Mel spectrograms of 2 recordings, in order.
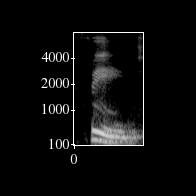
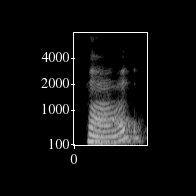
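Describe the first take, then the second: First: फेड with a long a that sounds like the letter's name; long a in fade. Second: फैड with a short, open a as in bat; short a in fad. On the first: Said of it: "फेड में आप ए को feel कर सकते हो". (फेड में लंबी ए की आवाज़) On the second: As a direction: say फैड with the short a, not the name of the letter. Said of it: "तो ये आपका शॉर्ट साउंड है". (फैड में छोटी ऐ की आवाज़) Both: Shown as a demonstration.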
